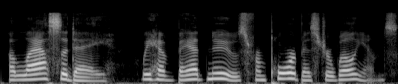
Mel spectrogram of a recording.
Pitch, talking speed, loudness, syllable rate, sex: 210 Hz, 165 wpm, -18 LUFS, 3.6 syllables/s, female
